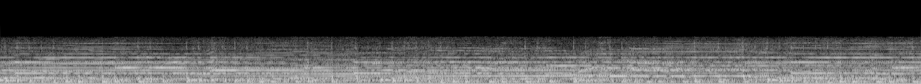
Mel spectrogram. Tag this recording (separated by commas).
Music, Electronic music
